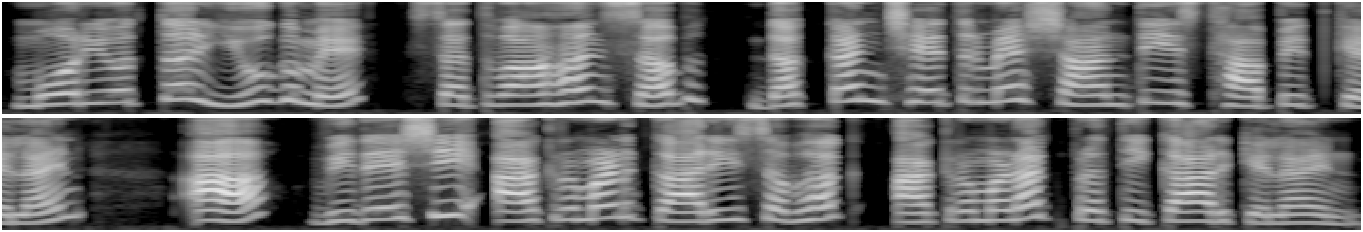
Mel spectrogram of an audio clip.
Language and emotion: Maithili, neutral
